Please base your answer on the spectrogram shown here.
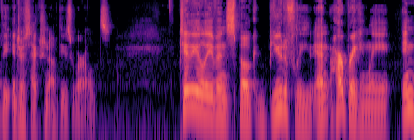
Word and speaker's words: Talia Lavin: So throughout this episode, I consistently mispronounce the name of this author. Her name is Talia Lavin. Talia Lavin.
